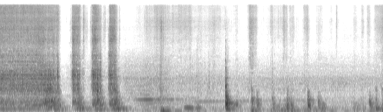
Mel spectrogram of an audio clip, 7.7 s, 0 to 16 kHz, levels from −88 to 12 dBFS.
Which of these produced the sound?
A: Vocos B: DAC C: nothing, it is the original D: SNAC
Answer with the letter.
C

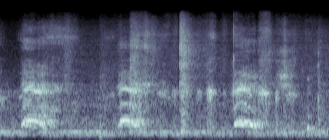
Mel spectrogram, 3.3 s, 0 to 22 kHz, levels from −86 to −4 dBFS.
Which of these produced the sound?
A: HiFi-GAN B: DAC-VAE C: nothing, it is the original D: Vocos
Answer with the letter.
B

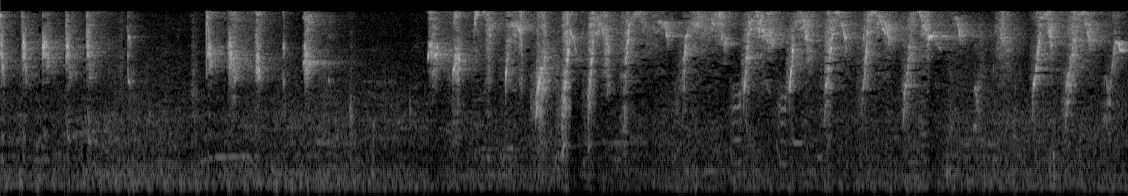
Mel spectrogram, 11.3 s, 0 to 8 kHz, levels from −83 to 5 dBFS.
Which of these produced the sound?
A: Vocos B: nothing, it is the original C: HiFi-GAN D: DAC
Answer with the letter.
B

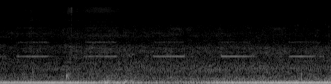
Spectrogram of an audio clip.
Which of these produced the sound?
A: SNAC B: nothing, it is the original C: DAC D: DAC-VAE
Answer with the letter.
D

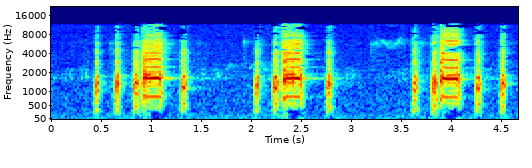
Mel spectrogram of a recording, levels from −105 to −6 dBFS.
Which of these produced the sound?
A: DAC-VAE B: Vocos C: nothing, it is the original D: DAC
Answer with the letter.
C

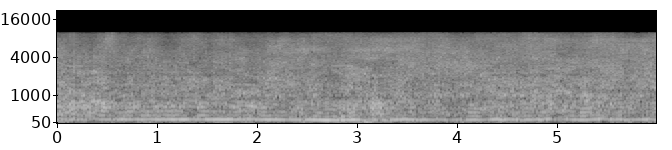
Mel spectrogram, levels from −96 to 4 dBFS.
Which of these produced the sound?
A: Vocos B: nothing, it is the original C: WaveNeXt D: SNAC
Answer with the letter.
D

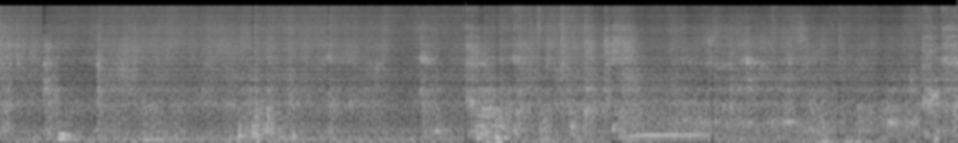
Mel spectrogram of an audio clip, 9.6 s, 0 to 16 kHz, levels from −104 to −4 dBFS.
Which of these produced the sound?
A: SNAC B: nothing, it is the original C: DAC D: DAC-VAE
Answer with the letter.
D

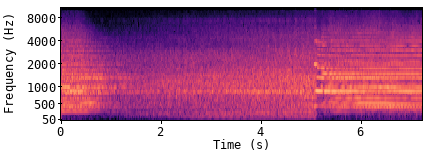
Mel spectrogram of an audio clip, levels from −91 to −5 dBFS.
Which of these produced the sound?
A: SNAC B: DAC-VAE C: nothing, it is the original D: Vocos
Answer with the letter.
C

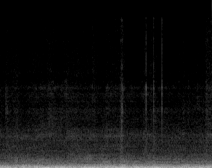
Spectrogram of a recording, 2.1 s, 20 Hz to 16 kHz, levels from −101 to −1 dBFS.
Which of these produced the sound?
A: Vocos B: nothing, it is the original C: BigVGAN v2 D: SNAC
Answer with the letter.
D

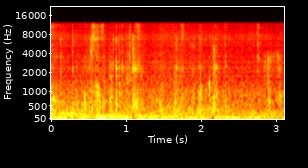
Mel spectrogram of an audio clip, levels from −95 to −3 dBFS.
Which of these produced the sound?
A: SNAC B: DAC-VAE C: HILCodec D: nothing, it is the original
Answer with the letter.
C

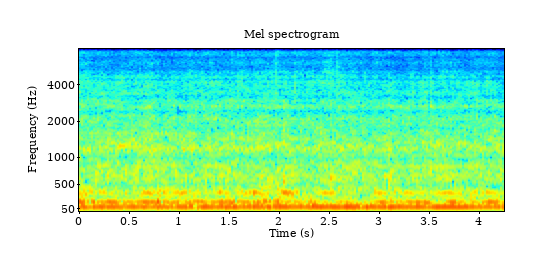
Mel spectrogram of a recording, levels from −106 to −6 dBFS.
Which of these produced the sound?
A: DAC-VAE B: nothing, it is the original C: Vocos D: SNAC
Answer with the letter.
D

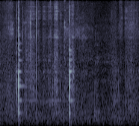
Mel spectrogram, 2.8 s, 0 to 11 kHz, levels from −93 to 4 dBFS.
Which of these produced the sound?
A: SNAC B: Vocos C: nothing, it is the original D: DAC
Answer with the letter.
C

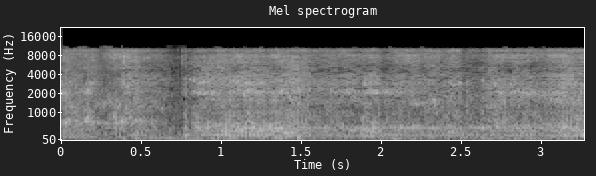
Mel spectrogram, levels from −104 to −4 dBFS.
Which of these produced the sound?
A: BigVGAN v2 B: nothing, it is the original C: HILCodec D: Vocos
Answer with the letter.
C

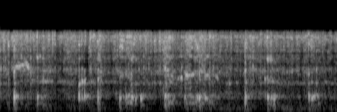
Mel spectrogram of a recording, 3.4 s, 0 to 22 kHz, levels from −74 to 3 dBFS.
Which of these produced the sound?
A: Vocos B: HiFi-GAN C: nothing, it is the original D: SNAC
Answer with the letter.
B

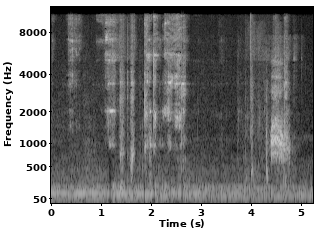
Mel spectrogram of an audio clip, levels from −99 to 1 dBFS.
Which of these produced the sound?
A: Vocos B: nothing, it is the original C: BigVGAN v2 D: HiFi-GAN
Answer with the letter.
B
